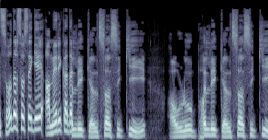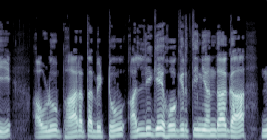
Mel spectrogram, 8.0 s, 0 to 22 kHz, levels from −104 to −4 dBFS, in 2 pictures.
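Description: Speech clip with two faults. From 0 to 1.08 s, a section at the wrong speed runs 1.61 times too fast, so the voice is hurried and raised by roughly seven semitones until normal pace returns at "ಕೆಲ್ಸ ಸಿಕ್ಕಿ ಅವ್ಳು ಭಾರತ". The likely cause is that stretch being clocked at the wrong rate during editing or playback. Then, after "ಕೆಲ್ಸ ಸಿಕ್ಕಿ ಅವ್ಳು", a stream segment is repeated from 3.05 to 5.04 s. The player jumps back and replays about 2.0 s of audio it had already played, which points to a segment being fetched or queued twice, before continuing with "ಭಾರತ ಬಿಟ್ಟು ಅಲ್ಲಿಗೇ".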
